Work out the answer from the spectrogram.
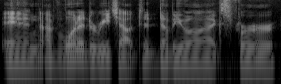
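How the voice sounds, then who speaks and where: A man's voice: fairly low pitch, level tone, unhurried, vocal fry, dry recording. Male podcast interviewer, conversational and rambling, level intonation, dry sound. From US Gulf Coast. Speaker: podcast host.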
